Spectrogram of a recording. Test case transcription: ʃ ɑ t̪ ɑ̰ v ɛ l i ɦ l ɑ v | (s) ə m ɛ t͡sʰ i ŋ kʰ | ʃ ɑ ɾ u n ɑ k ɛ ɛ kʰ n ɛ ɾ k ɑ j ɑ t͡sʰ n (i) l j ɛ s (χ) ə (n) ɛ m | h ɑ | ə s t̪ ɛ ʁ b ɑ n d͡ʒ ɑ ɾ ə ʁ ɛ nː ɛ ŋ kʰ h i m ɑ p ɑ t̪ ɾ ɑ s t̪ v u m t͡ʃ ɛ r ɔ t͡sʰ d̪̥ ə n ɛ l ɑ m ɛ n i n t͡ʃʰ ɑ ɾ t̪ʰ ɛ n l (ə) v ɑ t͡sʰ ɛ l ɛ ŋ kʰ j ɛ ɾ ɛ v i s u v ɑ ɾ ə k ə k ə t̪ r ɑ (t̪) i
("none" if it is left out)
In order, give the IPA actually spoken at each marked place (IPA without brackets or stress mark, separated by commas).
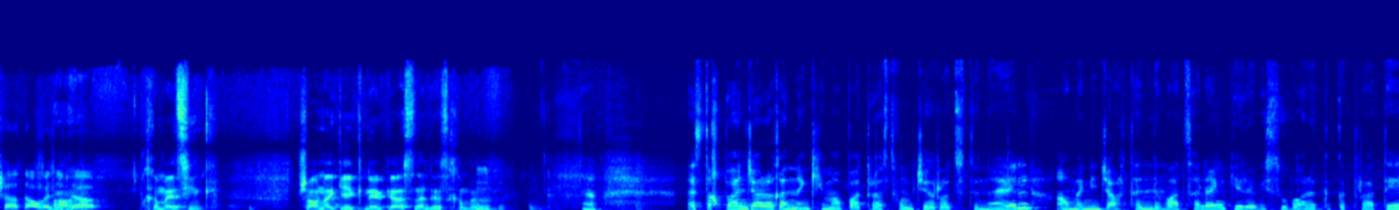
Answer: χ, ɛ, χ, m, ə, t̪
